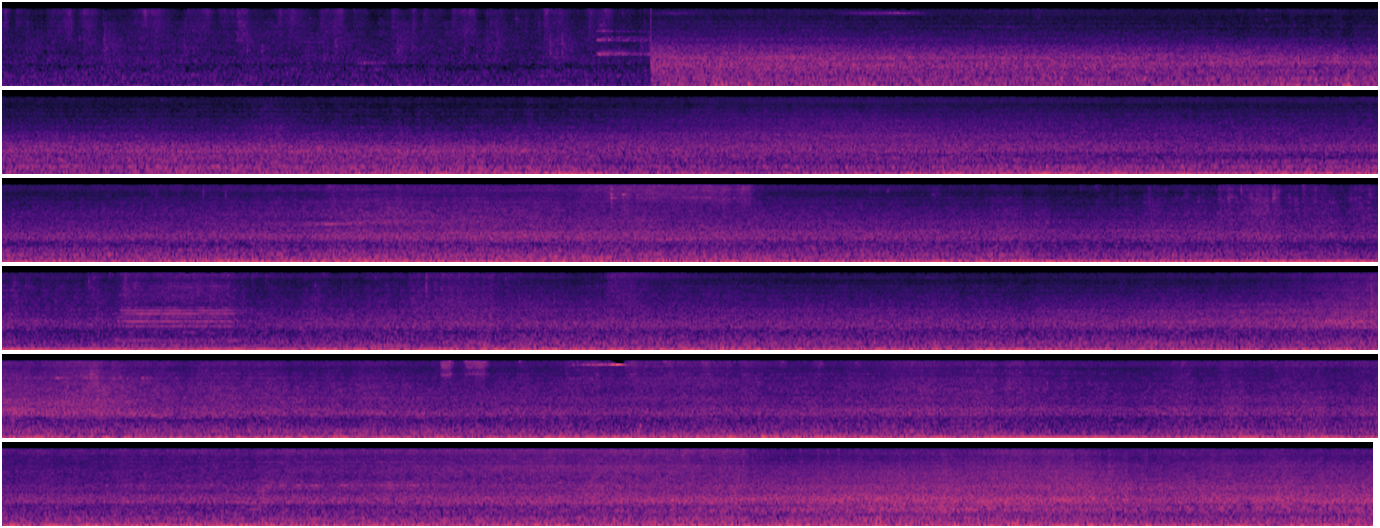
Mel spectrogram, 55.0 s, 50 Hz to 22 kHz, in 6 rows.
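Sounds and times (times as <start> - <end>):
engine and road rumble: 0.0 - 55.0
car horn toot: 28.3 - 29.2.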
